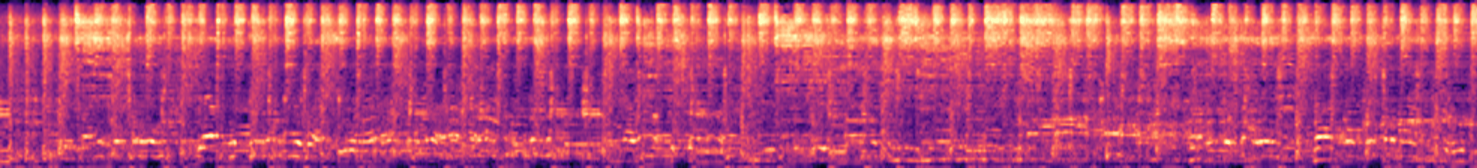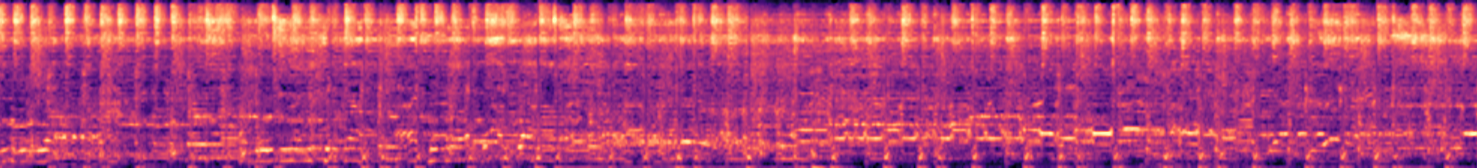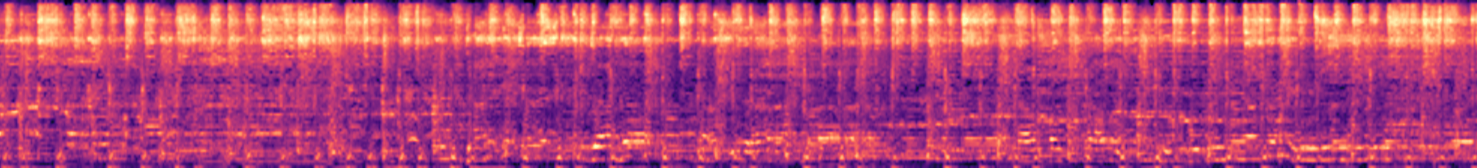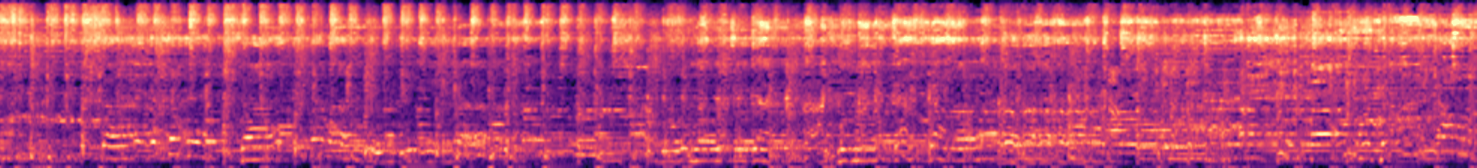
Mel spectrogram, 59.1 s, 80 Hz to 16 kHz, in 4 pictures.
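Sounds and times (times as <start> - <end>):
band playing a song: 0.0 - 59.0
drum kit beat: 0.0 - 59.0.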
